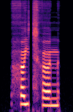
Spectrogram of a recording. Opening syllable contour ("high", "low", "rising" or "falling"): high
